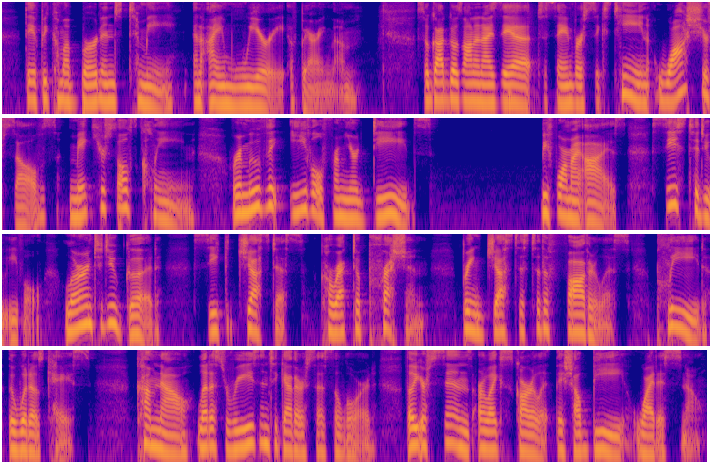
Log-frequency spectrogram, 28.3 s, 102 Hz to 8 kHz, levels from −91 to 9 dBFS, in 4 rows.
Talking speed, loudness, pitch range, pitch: 170 wpm, -20 LUFS, 155-195 Hz, 170 Hz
